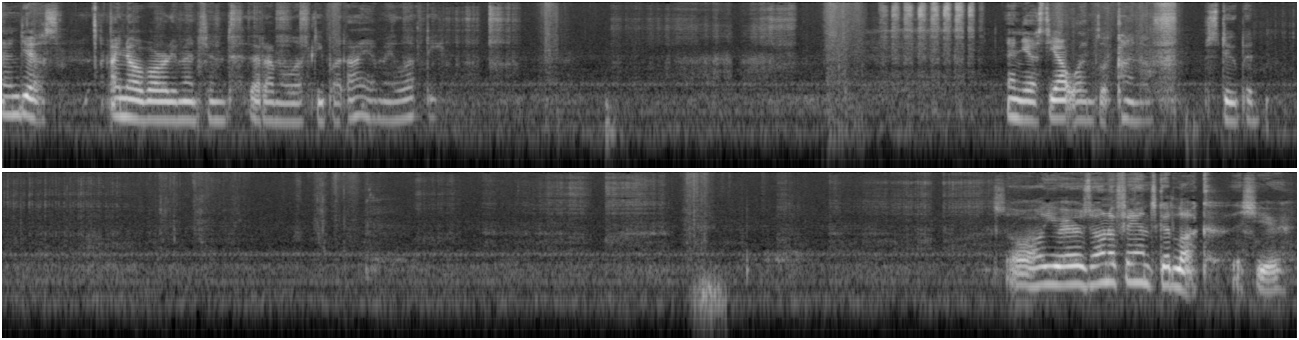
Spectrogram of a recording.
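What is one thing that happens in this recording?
A marker scratches softly across paper.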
